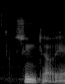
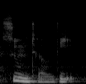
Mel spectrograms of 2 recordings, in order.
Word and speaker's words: Suunto: Is it Suunto? Is that how it's pronounced? – Suunto, yeah. – Suunto.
